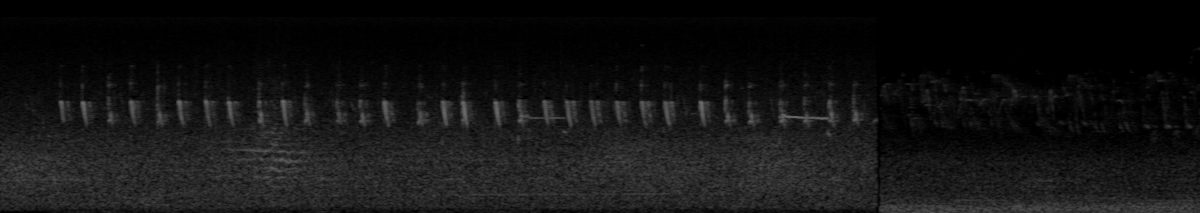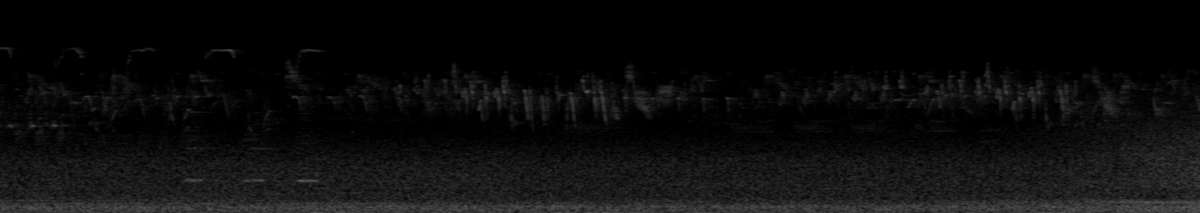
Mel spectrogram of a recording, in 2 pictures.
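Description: A bird calling in a fast run of evenly repeated notes, about three a second, for roughly the first ten seconds. It then cuts abruptly to a dense chorus of many birds chirping and whistling over a low steady background noise.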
